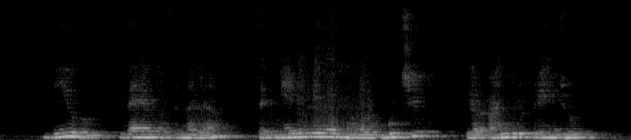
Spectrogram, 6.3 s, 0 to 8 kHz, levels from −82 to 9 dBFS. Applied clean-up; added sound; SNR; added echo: neural separator model SepFormer DNS4.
